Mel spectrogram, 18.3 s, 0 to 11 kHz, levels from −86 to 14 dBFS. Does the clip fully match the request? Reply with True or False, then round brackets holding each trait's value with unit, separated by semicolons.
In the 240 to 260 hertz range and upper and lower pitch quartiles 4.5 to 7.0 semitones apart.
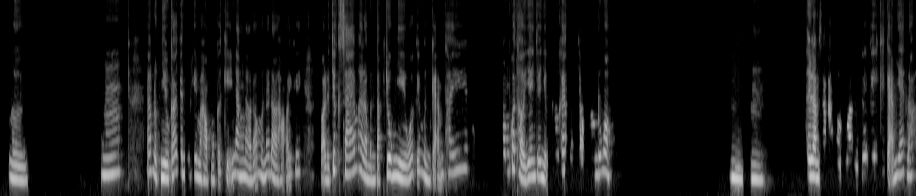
True (250 Hz; 4.8 semitones)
